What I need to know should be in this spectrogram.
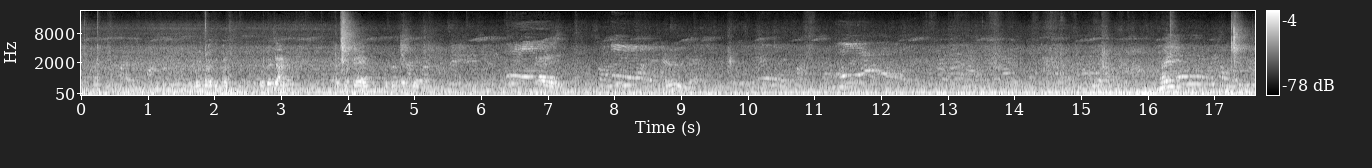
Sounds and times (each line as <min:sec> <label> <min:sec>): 0:00.0 The elderly and children 0:17.6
